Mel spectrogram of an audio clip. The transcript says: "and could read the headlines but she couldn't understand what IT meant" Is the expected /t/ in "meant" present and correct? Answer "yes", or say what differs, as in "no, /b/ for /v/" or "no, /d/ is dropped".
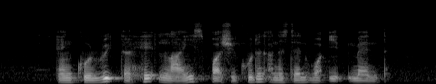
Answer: yes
